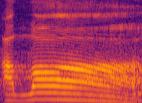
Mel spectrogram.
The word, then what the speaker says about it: আল্লাহ: না কেউ বলে না আল্লাহ আল্লাহ পাকের উচ্চারণটা হচ্ছে আল্লাহ পাকের নামের উচ্চারণ হচ্ছে আল্লাহ মুখটা একটু গোল হয়ে যাবে বলেন আল্লাহ আল্লাহ সুবহানাল্লাহ পৃথিবীতে বিভিন্ন জাতি তার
